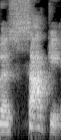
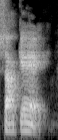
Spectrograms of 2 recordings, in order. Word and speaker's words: sake: that you know of asaki however the correct pronunciation is sake like you're taunting someone sucky my plan was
